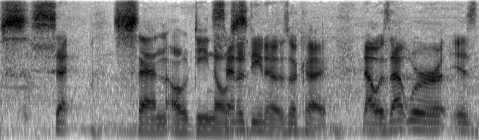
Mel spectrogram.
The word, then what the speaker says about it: Sinodinos: then how do you say your last name San oinos San oinos San oinos okay now is that where is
